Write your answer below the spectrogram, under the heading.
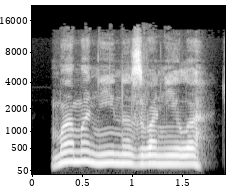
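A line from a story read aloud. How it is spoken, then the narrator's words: Heavy sigh. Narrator (Russian): тяжело вздохнув, сообщила мне Аська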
